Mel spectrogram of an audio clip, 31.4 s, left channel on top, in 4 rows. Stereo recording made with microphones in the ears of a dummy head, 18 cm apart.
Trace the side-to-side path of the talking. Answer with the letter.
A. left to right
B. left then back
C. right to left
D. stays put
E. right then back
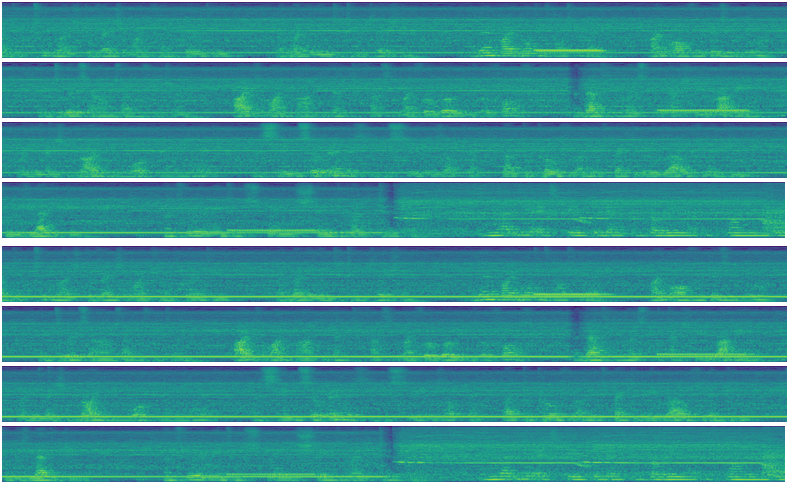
E.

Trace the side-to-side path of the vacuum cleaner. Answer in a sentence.
You can hear the vacuum cleaner move from left to right.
